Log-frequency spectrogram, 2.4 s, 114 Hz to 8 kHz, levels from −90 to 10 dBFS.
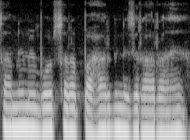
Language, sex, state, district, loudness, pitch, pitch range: Hindi, male, Arunachal Pradesh, Papum Pare, -11 LUFS, 150 Hz, 140-155 Hz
